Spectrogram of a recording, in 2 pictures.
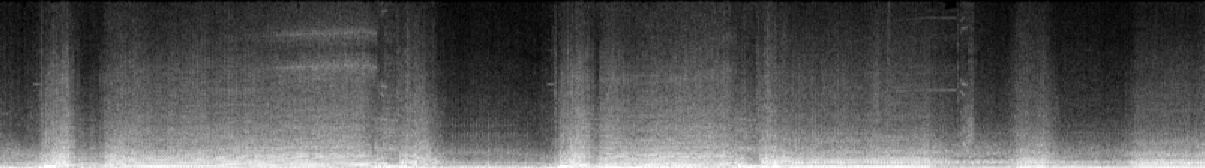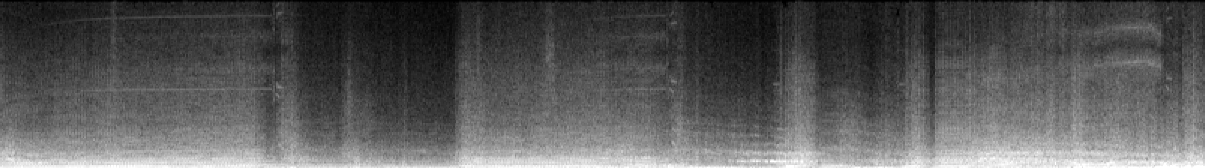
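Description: A car engine revs high and shifts gears as it races along.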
